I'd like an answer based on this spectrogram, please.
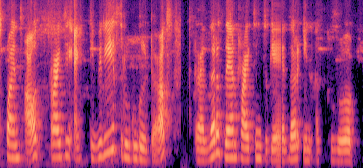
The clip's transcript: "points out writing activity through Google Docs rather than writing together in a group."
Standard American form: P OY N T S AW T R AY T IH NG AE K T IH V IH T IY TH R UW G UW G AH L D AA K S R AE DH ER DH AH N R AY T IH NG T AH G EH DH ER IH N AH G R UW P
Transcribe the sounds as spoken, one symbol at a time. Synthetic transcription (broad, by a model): P OY N T S AW T R AY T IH NG AE K T IH V IH T IY T R UW G UW G AH L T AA K S R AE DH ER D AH N R AY T IH NG T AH G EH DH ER IH N AH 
